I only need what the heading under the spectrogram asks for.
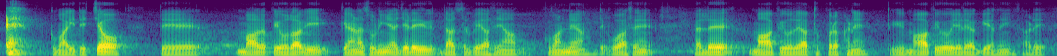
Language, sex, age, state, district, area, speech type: Dogri, male, 45-60, Jammu and Kashmir, Reasi, rural, spontaneous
